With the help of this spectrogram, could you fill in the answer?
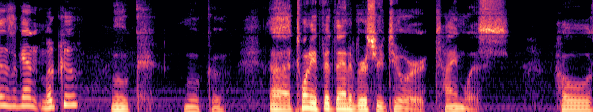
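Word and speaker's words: MUCC: Mook. How do you say this again? Muku? Muku.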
